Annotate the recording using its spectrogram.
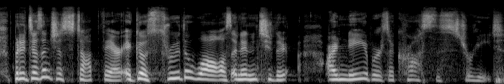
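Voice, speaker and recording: Animated in tone, a woman with a fairly high voice speaks at a moderate pace with ordinary pitch variation. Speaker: pastor. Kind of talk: sermon.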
